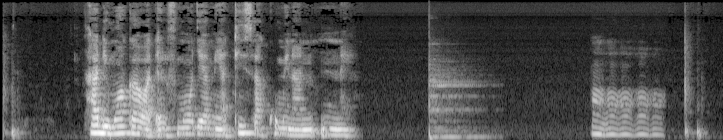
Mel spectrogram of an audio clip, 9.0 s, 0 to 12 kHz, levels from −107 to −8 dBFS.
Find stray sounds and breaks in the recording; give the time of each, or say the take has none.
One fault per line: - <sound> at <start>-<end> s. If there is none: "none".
- thud at 5.3-6.3 s
- laugh at 7.4-8.3 s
